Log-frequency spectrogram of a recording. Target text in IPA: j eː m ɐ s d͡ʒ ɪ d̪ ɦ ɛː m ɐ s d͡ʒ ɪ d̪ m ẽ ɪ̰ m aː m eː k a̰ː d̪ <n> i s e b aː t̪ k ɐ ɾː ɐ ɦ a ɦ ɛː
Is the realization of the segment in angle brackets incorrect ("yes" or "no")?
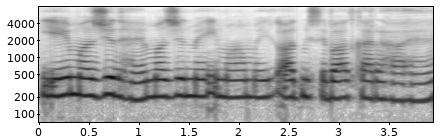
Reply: yes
